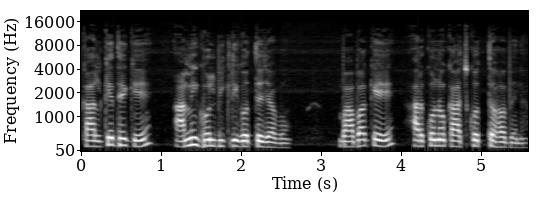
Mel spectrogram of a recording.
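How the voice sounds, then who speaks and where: A man's voice: fairly high pitch, steady tone, moderate pace, a little mellow, no room sound, lightly acted. A man voicing a dutiful, earnest village boy who sounds concerned for his poor family, in a cartoon.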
